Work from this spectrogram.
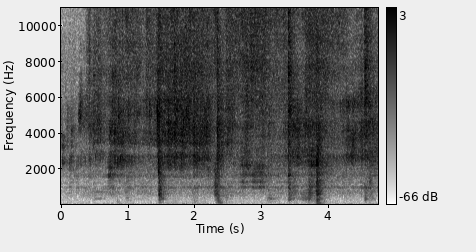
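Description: Two spoonfuls of cumin paste hitting hot oil in a pan over a raised medium-high flame, giving a bright hiss with several sharp bursts of spitting and crackle, near and alone without talk.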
